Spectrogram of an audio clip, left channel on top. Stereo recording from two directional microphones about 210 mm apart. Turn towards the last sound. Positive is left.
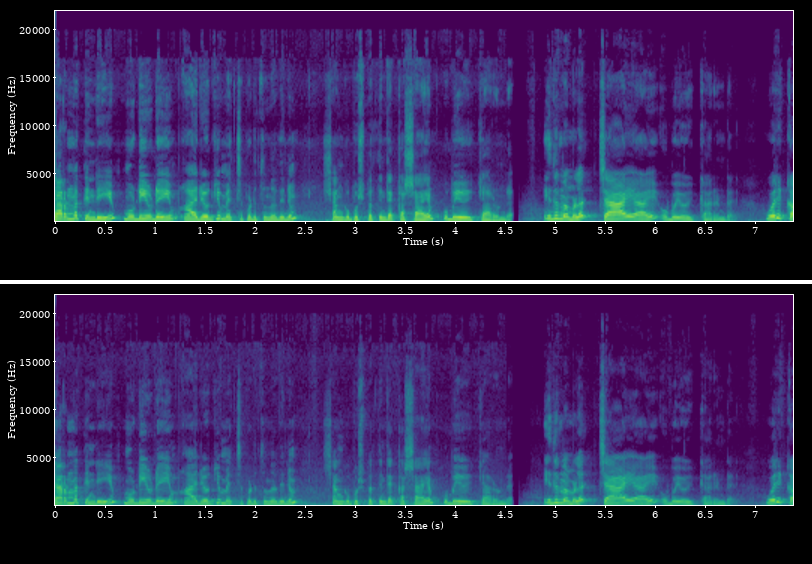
turn(degrees=-5)  # may be behind; listen again after turning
